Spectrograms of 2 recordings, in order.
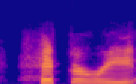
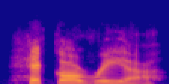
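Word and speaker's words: Jicarilla: You're going to hear him constantly say Hickory Apache. It's Hickoria. It's Hickoria Apache. No one who is Apache, no matter where you're from, is going to say their tribe name wrong.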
